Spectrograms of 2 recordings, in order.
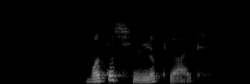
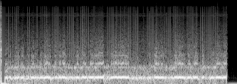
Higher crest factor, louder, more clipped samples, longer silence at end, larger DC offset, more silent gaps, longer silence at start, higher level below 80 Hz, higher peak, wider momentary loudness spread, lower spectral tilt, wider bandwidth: first, 22 dB vs 4 dB; second, -42 LUFS vs -5 LUFS; second, under 0.1% vs 4%; first, 0.45 s vs 0 s; neither; neither; first, 0.85 s vs 0 s; second, -80 dBFS vs -24 dBFS; second, -22 dBFS vs 0 dBFS; first, 12 LU vs 1 LU; second, -6.5 dB/octave vs -8 dB/octave; first, 15.5 kHz vs 10.5 kHz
